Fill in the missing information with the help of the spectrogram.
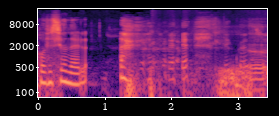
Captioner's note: laughing; speaking in French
